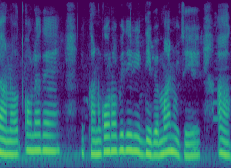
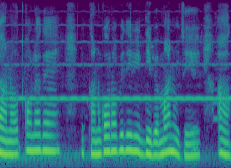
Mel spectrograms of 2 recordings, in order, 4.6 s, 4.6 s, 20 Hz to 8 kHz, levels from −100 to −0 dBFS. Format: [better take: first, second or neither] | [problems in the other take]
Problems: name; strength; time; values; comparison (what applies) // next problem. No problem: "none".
first | background sound (Wind instrument, woodwind instrument); 14 dB below the speech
